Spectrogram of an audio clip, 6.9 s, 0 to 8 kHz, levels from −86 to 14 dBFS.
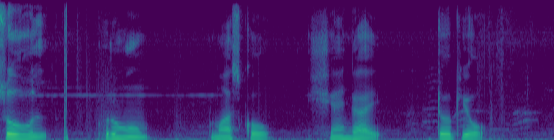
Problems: none marked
